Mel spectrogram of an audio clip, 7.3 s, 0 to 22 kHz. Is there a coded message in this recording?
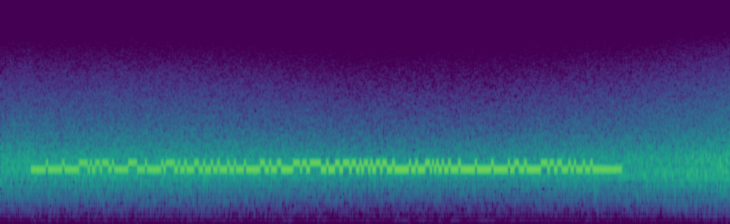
Yes: RTTY (45.45 baud, 170 Hz shift) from 0.3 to 6.2 s, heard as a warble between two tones, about 1040 Hz centre, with radio static and a narrow filter. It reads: OE0PV TU DL4W CQ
